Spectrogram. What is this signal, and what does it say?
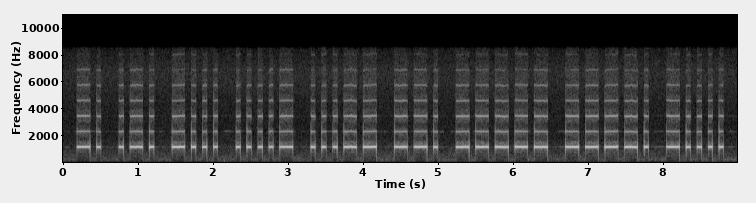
Morse code, heard as a keyed tone, about 17 wpm, 1150 Hz. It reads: NRB43G096
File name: mrx / mrx080 18wpm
